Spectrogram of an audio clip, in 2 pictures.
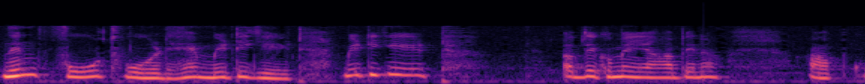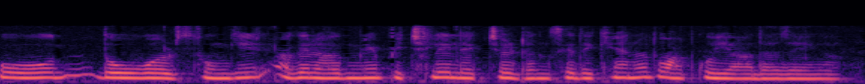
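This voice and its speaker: Mellow, husky woman teaching vocabulary. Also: medium pitch, highs cut off. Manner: repeats "theek hai" as a check-in, stretches key English words slowly. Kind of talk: casual Hindi-English teaching.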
